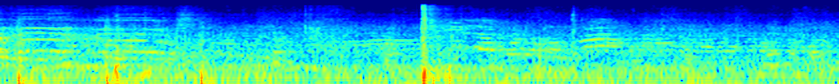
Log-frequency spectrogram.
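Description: Voices of players and onlookers calling out across an outdoor court, with one sharp slap about two seconds in: a hand striking a volleyball. A few lighter knocks come in the first second.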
